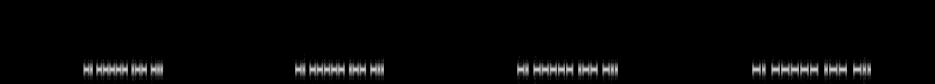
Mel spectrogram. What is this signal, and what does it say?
Morse code, heard as a keyed tone, about 66 wpm, 700 Hz. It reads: N0WD N0WD N0WD N0WD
